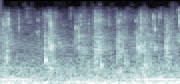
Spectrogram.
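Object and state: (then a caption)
Coconut full of water. A whole coconut is shaken so the water inside sloshes in soft, low, wet bursts. The coconut is full of water, as a good coconut should be.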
